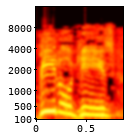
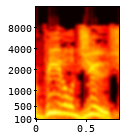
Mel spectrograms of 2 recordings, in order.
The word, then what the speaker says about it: Betelgeuse: heard about this star it's called beetle geez or Betelgeuse you can pick your pronunciation I'm obviously going with Beetlejuice and Betelgeuse is incredible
